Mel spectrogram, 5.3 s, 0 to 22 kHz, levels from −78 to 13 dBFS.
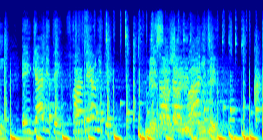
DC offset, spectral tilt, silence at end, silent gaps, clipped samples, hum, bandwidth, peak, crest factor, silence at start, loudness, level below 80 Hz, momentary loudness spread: under 0.1%; -5 dB/octave; 0 s; none; under 0.1%; none; 16 kHz; -10 dBFS; 10 dB; 0 s; -20 LUFS; -22 dBFS; 4 LU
